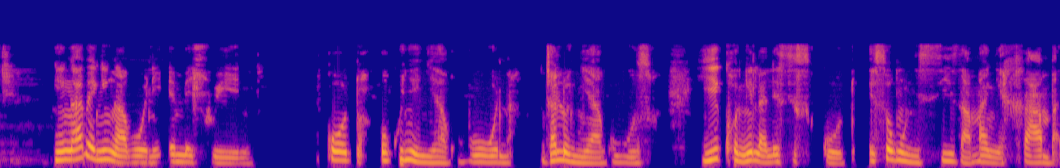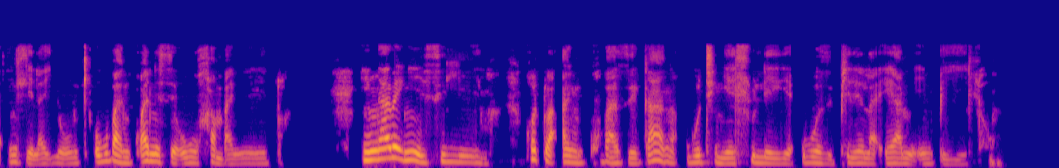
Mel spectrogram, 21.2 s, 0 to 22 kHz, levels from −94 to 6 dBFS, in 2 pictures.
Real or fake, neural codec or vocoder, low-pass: real; none; 7.2 kHz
